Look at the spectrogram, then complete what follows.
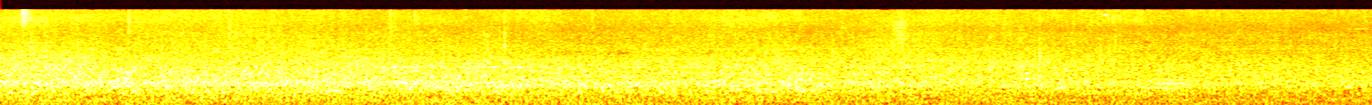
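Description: Steady city street noise: road traffic running past a busy crossing, a continuous even rumble and hiss.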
